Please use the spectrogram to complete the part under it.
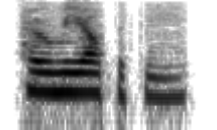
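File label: "homeopathy", English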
